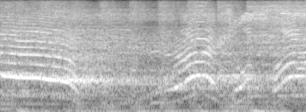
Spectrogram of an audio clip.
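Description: Live trot medley: a woman singing into a microphone over a backing track with a steady beat, while an audience shouts and cheers along.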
